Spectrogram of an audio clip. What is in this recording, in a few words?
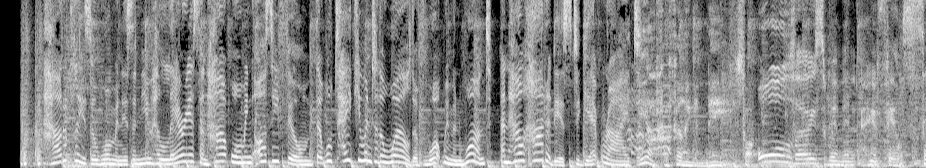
CINEMA TRAILER, voices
